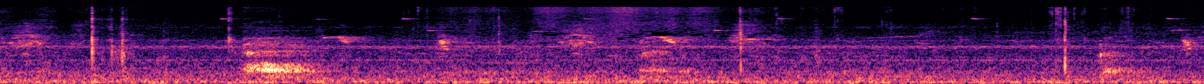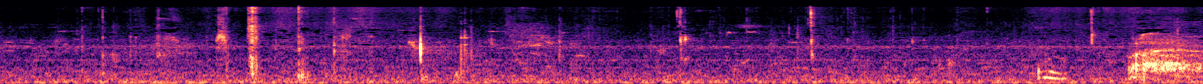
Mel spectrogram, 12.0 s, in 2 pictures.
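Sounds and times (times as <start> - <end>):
person chewing: 9.3 - 10.6.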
